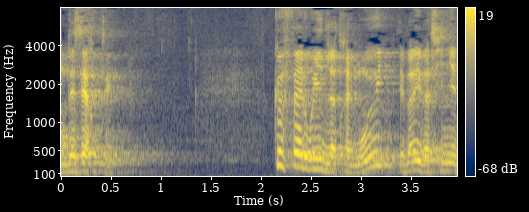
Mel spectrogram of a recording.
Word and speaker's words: La Trémoille: qui s'appelle Louis de la Trémouille. Ça s'écrit la Trémoille, mais ça se prononce la Trémouille.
